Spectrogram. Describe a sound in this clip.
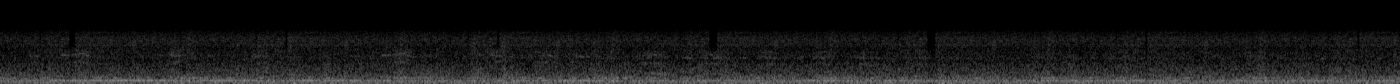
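Train wheels rumble along the rails.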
